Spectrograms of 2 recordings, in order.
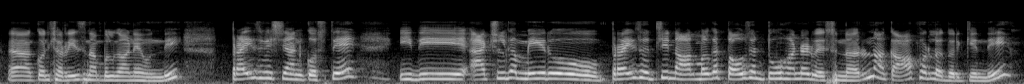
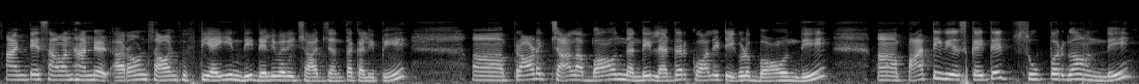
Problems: none marked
